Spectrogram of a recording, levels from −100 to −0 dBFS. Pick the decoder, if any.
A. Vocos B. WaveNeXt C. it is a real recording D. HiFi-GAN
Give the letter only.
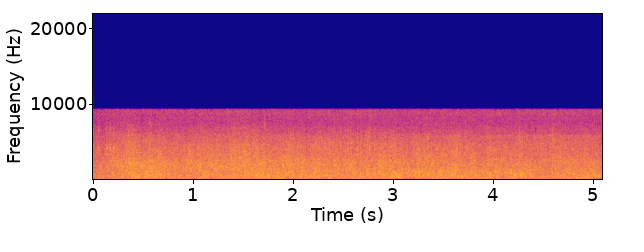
C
